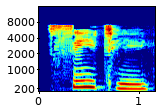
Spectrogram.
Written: seti

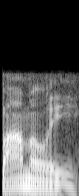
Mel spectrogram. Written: balmily

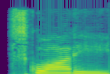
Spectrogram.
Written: squatty

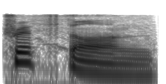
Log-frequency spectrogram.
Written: triphthong

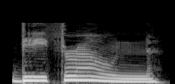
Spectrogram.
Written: dethroner

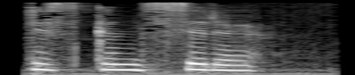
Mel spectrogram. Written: disconsideration

